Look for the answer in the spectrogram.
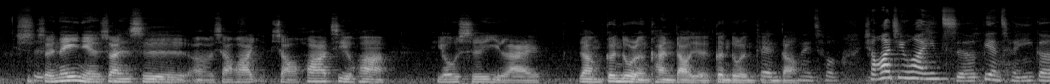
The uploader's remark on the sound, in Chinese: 本集節目在「Sidoli Radio小島裡」現場錄製，並共同播出。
